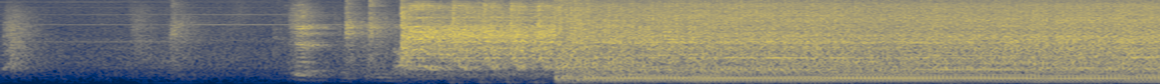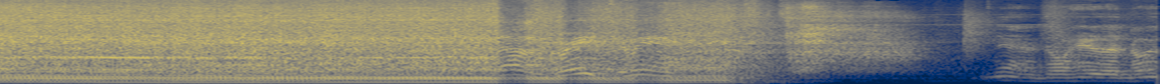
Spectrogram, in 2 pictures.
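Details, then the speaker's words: Engine cold start on an off-road UTV after coolant over-temperature issue, checking a suspected knock: cranks briefly, catches and settles into steady even run with no tapping or knocking; noise reportedly appears only after some warm-up. "you don't hear the noise maybe a little bit of warm up then we had the noise"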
